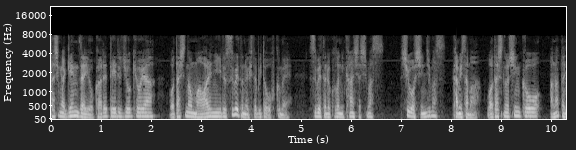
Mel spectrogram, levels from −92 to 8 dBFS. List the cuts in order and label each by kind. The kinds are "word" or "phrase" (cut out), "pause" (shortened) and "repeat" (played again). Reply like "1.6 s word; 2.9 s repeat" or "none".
2.2 s pause; 5.1 s pause; 6.8 s pause; 8.0 s pause; 8.7 s pause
